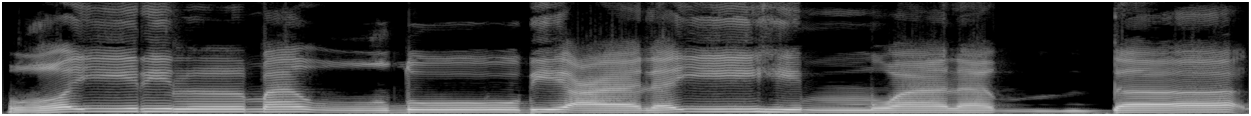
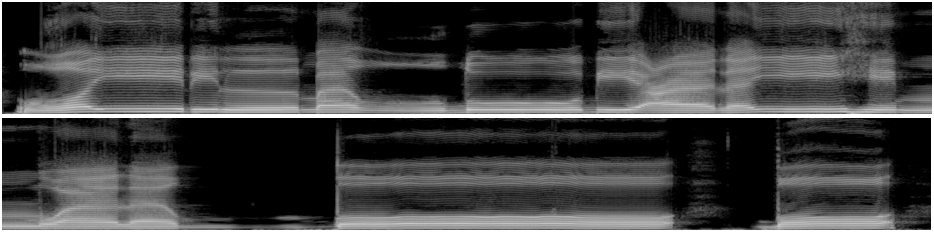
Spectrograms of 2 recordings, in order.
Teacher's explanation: Karena dia termasuk ke dalam huruf yang tebal, dia akan terdengar seperti vokal O.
